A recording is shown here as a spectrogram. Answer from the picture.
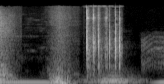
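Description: Animated intro sound effects: a low bass tone, a single thump a little under a second in, then a quick run of keyboard-style clicks.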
